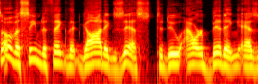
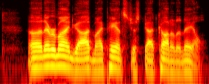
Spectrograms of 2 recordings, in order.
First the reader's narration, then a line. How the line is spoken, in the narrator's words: Seeing that he's safe, the carpenter mumbles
